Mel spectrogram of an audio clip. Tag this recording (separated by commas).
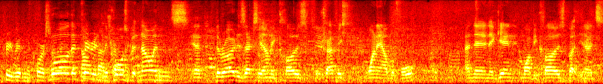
Speech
